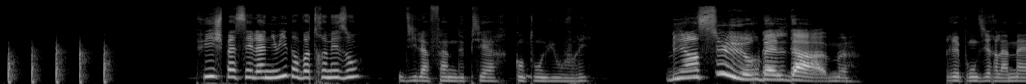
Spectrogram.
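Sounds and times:
knocking on a wooden door: 0:00.0 - 0:01.2
speech: 0:02.0 - 0:06.0, 0:06.7 - 0:08.6, 0:09.5 - 0:10.2.

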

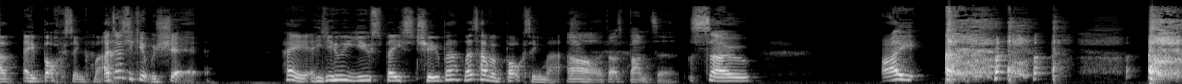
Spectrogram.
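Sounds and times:
speech: 0:00.0 - 0:02.2, 0:02.8 - 0:07.6, 0:08.8 - 0:10.0
ill person coughing: 0:09.4 - 0:11.8.

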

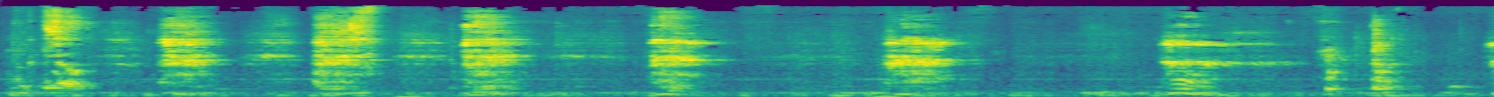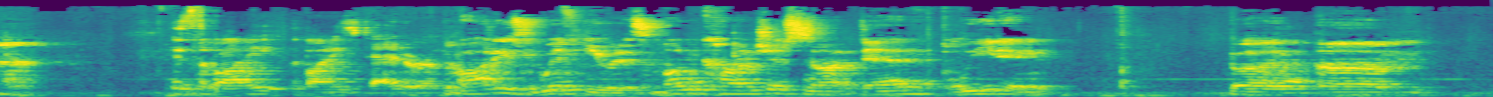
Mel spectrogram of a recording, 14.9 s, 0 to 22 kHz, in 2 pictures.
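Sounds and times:
speech: 0:00.1 - 0:01.1, 0:08.7 - 0:12.9, 0:13.6 - 0:14.7
heavy ragged breathing: 0:00.1 - 0:06.8.

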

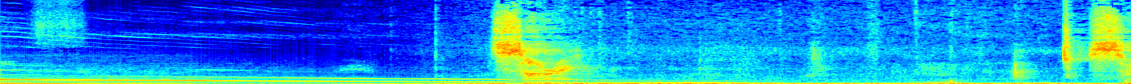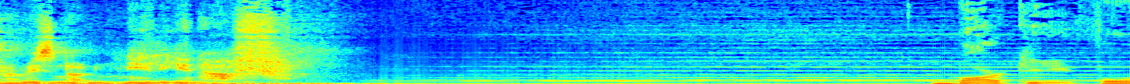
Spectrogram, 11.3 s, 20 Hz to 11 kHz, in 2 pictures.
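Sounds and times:
wolf howling: 0:00.0 - 0:04.7
low rumbling background: 0:00.0 - 0:11.2
speech: 0:02.4 - 0:03.0, 0:05.4 - 0:07.2, 0:10.4 - 0:11.2.

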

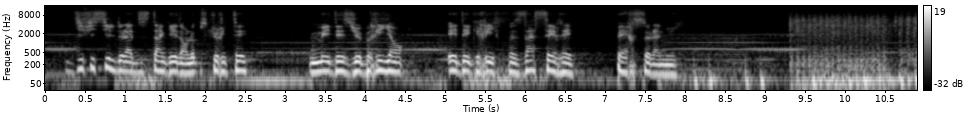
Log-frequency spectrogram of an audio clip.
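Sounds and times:
speech: 0:00.3 - 0:02.7, 0:03.3 - 0:08.1
gunfire from soldiers shooting in the trenches: 0:09.3 - 0:10.8.

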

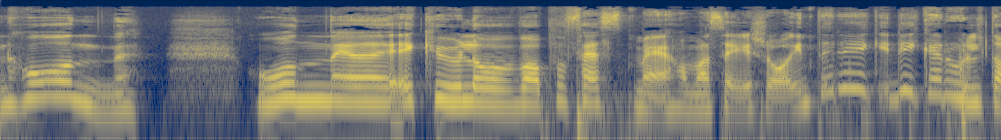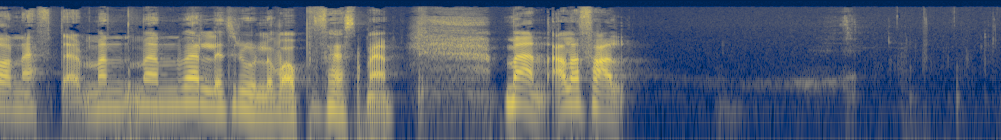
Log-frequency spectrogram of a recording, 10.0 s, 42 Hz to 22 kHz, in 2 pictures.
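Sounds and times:
speech: 0:00.0 - 0:08.2
person sipping coffee: 0:08.6 - 0:10.0.

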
